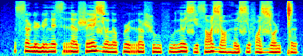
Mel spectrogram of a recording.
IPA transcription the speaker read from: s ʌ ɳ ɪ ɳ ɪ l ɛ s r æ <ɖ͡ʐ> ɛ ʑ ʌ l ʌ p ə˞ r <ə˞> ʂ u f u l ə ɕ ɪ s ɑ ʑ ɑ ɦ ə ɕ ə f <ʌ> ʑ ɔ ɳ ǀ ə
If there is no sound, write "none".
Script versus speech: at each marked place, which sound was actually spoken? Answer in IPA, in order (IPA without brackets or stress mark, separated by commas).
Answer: ʂ, ʌ, ɑ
